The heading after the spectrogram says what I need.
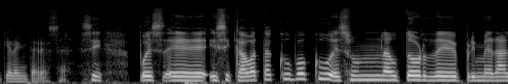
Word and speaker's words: Ishikawa Takuboku: presentará sus traducciones de un escritor japonés de Ishiwaka Takuboku. ¿Lo he Ajá. dicho bien? Ishikawa Takuboku.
